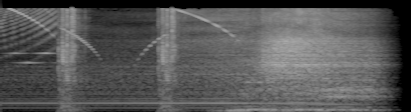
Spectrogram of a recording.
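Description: Channel logo intro sting of designed sound effects: sweeping pitch glides and two sharp hits about a second apart over a steady hum. It swells into a deep rumble in the second half and cuts off suddenly just before the end.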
